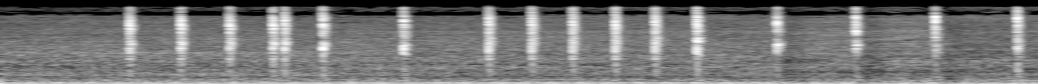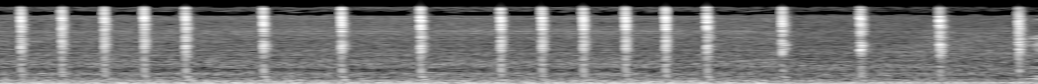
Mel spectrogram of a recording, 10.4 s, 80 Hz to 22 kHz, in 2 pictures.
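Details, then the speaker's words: Nissan 350z (VQ35DE), engine idling with AC on recirculation: loud sharp clicking about three or four times a second from passenger-side cabin area, a failing blend door actuator; clicking stops when AC switched off or fresh air selected. "I know you guys hear that right that's pretty loud ass click noise every time you turn it off or every time you put in in air stops clicking"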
